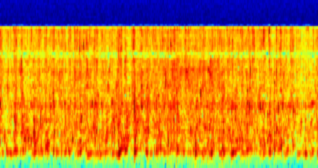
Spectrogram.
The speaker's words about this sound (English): If you're heading out for some fishing along the state's many trout streams, this is the sound you'll likely hear.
